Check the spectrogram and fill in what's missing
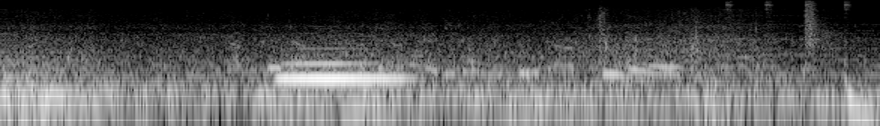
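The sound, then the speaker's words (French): A boat out on the water: a steady low engine rumble mixed with the wash of waves, a brief humming tone swelling near the middle, and a few light knocks toward the end. “Merci beaucoup pour votre accueil à bord de ce bateau, parce que c'était vraiment une journée merveilleuse.”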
